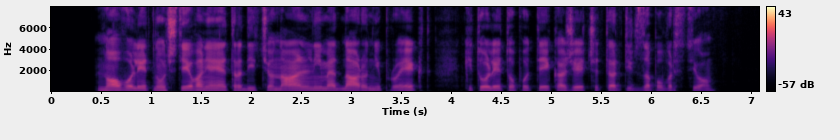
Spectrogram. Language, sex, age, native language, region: Slovenian, male, 12-17, Slovenian, Savinja region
